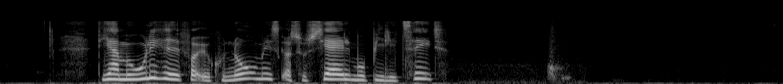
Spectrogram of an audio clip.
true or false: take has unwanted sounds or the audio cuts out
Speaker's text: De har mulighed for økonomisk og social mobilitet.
true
